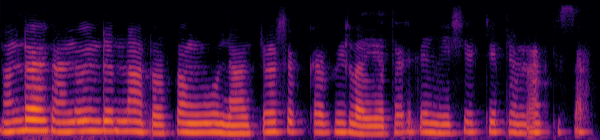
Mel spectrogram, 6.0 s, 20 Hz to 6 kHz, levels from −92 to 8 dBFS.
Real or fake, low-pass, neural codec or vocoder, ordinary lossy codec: fake; 5.4 kHz; codec, 32 kHz, 1.9 kbps, SNAC; none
